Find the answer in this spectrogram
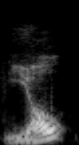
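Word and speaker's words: Yaulp: the one that it's called Yelp Yelp like Yol Yol yep spell spell that y a u l p we'll get the name Yol that's how they say yep in New in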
